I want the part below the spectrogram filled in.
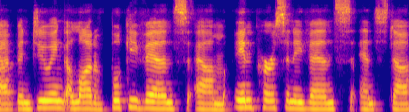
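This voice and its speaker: A woman with an American accent talks in a plain, everyday voice, using fairly even intonation over a quiet background. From US, western Pennsylvania. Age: 60s. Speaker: physical therapist and author. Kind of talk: interview conversation.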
